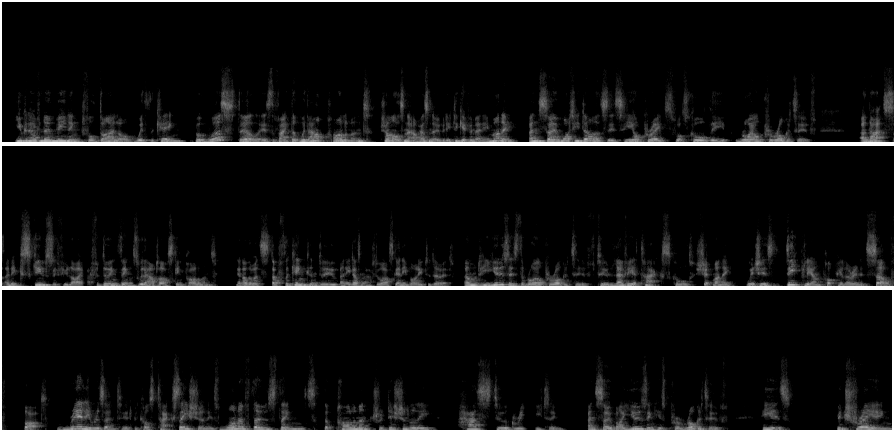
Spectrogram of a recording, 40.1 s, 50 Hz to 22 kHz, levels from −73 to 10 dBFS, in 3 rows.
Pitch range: 185-250 Hz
